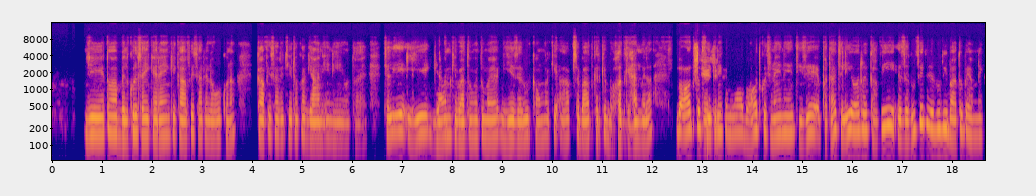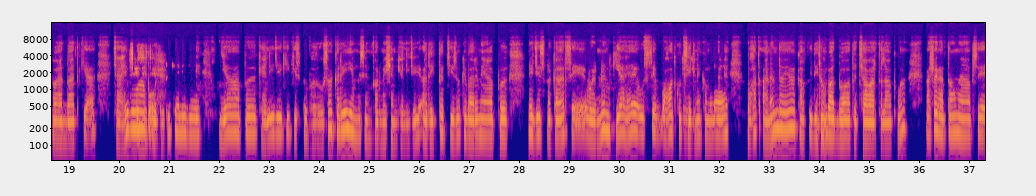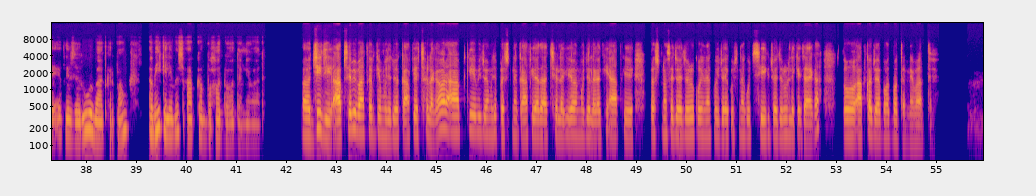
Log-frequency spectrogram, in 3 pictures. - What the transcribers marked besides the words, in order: laughing while speaking: "ज्ञान"; other background noise; in English: "ओटीपी"; in English: "मिसइन्फॉर्मेशन"; laughing while speaking: "दिनों बाद"
- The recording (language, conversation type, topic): Hindi, podcast, ऑनलाइन और सोशल मीडिया पर भरोसा कैसे परखा जाए?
